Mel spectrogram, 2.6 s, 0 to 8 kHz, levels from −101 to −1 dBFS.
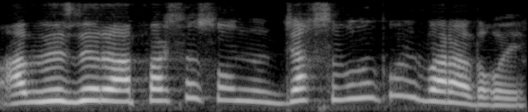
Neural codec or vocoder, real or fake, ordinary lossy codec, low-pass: codec, 16 kHz, 4 kbps, FunCodec, trained on LibriTTS, 50 frames a second; fake; none; 7.2 kHz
